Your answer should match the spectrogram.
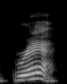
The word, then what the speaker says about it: breath: on the end so with that e on the end is breathe and without that e it's breath it's talking about basically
